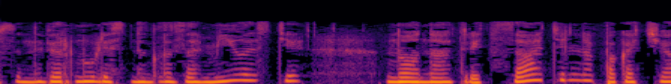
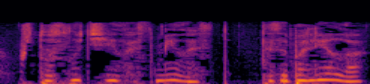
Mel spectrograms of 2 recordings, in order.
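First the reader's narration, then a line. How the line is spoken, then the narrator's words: Whisper. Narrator (Russian): Христиана шепнула ей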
